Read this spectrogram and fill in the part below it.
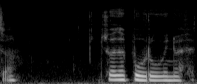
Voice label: "bwrw", Welsh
